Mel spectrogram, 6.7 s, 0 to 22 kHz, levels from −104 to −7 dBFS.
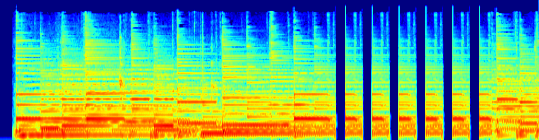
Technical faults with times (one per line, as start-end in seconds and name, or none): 4.20-6.15 stutter with silent gaps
